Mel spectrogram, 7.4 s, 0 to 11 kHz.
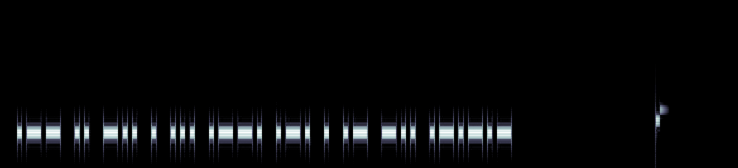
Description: Morse code, heard as a keyed tone, about 25 wpm, 700 Hz. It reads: WIDESPREAD.
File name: practice / 25wpm / Sentences with 3-Word Phrases - 25wpm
